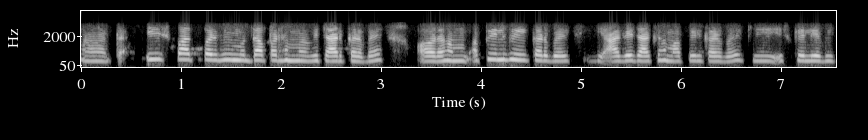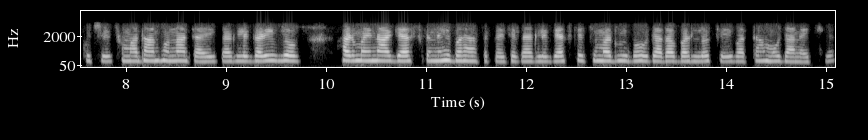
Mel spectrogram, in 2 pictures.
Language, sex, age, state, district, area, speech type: Maithili, female, 18-30, Bihar, Purnia, rural, conversation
